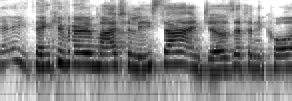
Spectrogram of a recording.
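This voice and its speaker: The tone is bright and sharp, with an Israeli accent. Intonation stays fairly even at a moderate pace. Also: woman. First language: Hebrew. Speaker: tour guide and educator. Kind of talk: virtual guided tour presentation. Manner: halting, with many fillers.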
